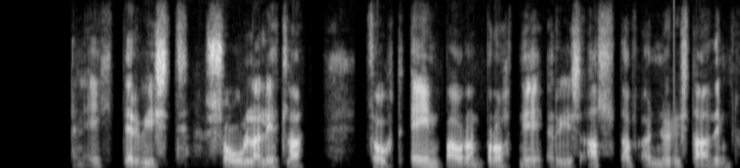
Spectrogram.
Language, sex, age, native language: Icelandic, male, 40-49, Icelandic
